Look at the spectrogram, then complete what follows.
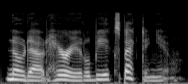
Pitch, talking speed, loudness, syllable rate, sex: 205 Hz, 190 wpm, -16 LUFS, 5.1 syllables/s, female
